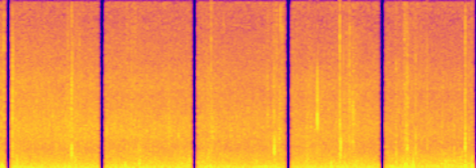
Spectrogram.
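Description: Footsteps scuff slowly on a gravel road.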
